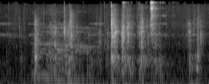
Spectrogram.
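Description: door being opened

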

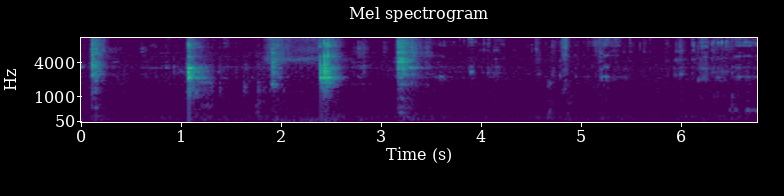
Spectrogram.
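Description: glasses clinking

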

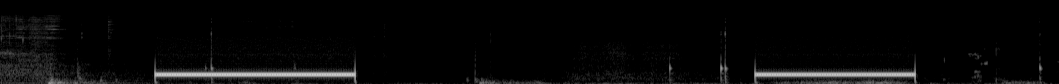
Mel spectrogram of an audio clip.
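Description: phone call dialing tone

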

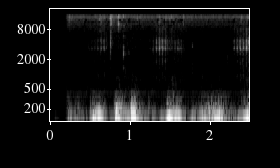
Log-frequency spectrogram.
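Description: cat purring loudly

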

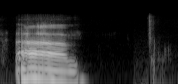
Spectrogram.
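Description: loud gulp

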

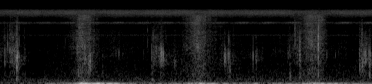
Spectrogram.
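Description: footsteps walking outdoors

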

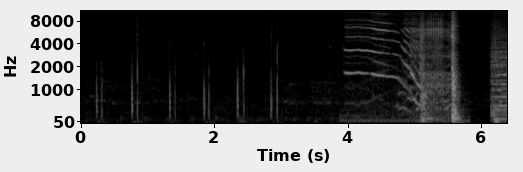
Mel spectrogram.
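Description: door closing

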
